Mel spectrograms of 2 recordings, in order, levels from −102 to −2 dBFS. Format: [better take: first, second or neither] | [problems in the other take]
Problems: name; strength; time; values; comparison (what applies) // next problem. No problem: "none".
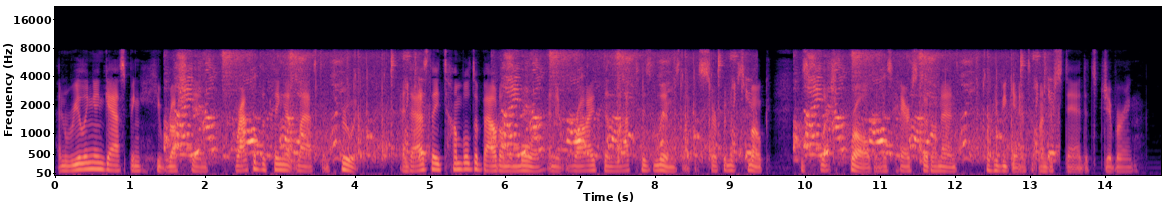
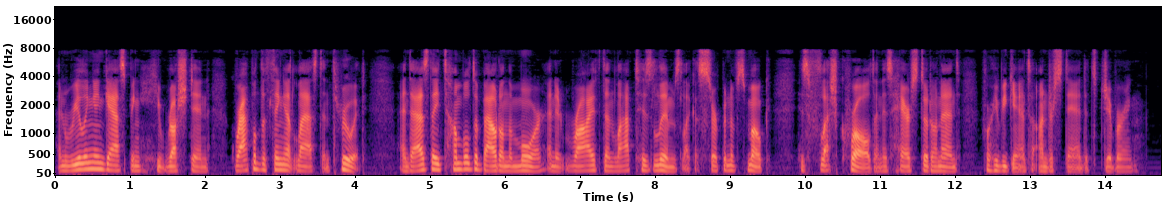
second | background sound (Bus); 2 dB above the speech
